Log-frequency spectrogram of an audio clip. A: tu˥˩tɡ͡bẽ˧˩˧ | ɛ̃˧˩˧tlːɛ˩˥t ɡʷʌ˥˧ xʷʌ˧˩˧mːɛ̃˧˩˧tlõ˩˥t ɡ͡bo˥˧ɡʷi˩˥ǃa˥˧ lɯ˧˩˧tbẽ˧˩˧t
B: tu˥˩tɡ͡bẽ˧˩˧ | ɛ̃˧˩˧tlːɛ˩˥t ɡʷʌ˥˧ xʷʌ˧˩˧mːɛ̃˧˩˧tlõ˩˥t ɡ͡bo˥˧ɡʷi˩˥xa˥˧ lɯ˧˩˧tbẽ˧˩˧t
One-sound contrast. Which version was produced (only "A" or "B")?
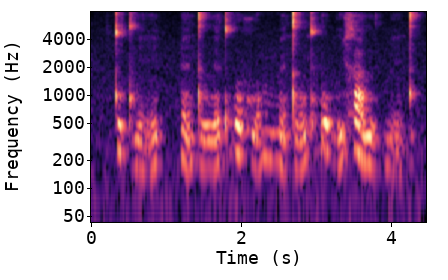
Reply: B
